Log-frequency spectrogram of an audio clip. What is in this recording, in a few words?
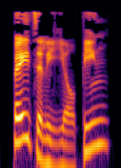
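Chinese, example sentence; hsk4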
